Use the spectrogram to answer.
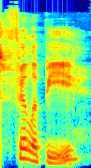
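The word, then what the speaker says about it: Phillippe: And also there are some like really great witty lines that draw some laughs, particularly from Ryan Philippe. I really liked this character. – I believe it's pronounced Philippi.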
